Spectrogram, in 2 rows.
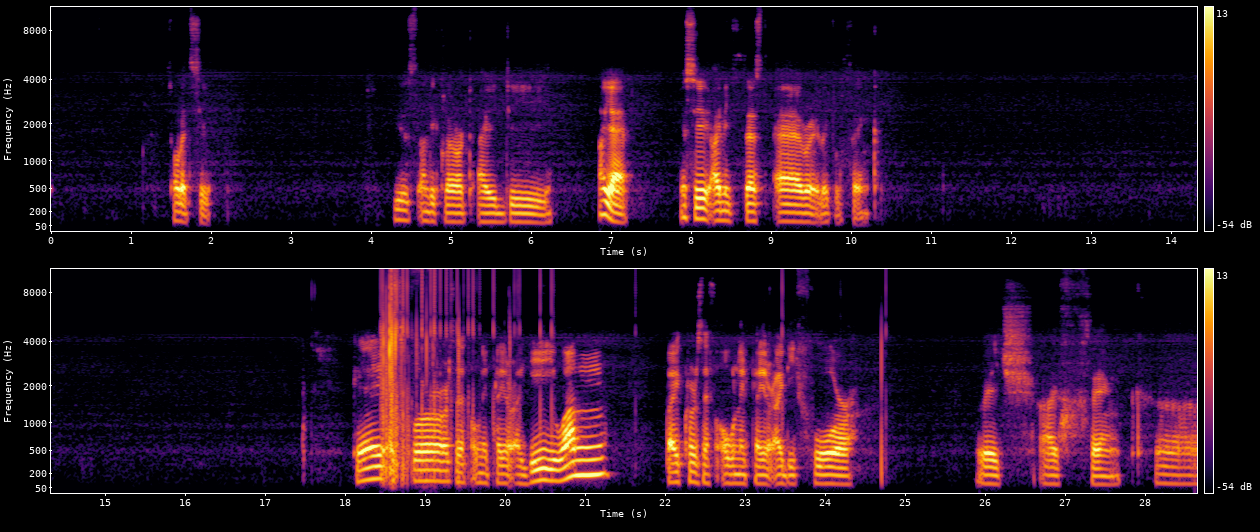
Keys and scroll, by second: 2.5 shift+super+p, 8.0 super+c, 10.8 super+v.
